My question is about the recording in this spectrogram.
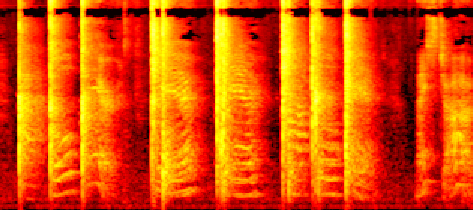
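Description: Hand claps in short groups, one clap on each chanted word: a woman calls out a fruit-name pattern like "pear, pear, apple, pear" and children echo it back.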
